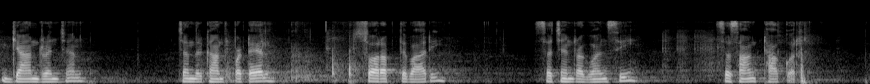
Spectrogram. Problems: constant background noise, echo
